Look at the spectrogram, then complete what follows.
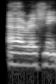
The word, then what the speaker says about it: Reginé: I am Reginé. I also go by Regine. So some people will say, I'm saying your name wrong. You're not. I go by both. Reginé is my birth name.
